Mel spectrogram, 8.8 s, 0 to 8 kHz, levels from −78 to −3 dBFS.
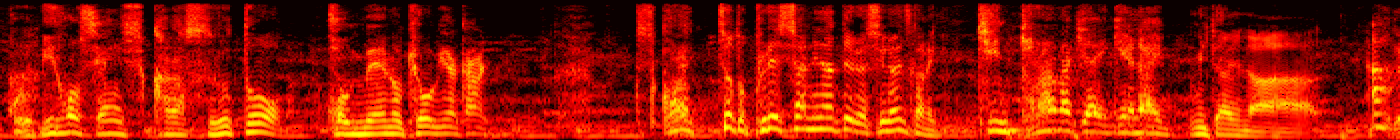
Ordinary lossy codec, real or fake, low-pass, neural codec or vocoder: none; fake; 7.2 kHz; codec, 16 kHz, 4 kbps, FreqCodec, larger model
